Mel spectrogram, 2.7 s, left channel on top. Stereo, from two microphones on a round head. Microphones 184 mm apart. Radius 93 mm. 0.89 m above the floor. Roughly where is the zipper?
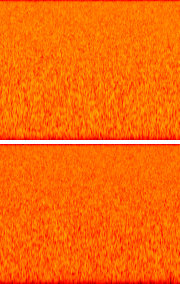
No zipper in this recording.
